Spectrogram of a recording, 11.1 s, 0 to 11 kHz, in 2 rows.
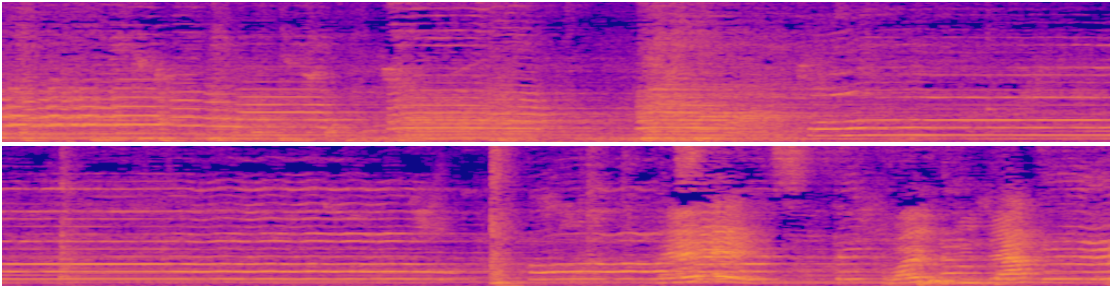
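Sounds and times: girl singing through tv speaker: 0:00.0 - 0:11.0
musical accompaniment: 0:00.0 - 0:11.0.

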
